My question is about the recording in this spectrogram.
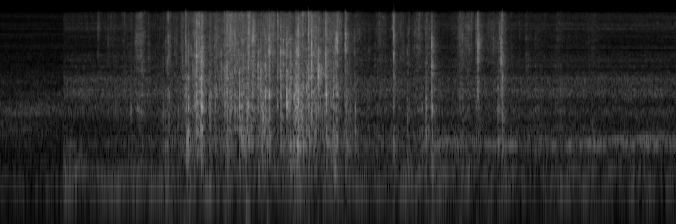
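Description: Clear plastic bag of salt crinkling as a teaspoon is dug into it, a dense crackle for about two seconds, followed by a few separate crackles.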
